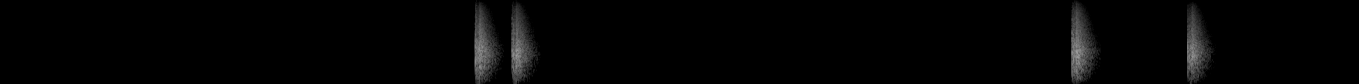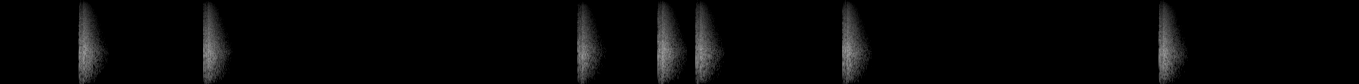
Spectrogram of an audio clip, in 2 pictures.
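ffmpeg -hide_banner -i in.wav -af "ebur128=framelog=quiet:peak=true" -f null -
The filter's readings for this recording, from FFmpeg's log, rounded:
Integrated loudness:
  I:         -29.9 LUFS
  Threshold: -40.9 LUFS
Loudness range:
  LRA:         6.6 LU
  Threshold: -55.7 LUFS
  LRA low:   -38.8 LUFS
  LRA high:  -32.3 LUFS
True peak:
  Peak:      -11.8 dBFS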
